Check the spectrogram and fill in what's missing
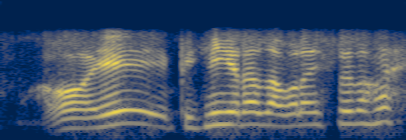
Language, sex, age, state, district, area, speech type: Assamese, male, 30-45, Assam, Biswanath, rural, conversation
